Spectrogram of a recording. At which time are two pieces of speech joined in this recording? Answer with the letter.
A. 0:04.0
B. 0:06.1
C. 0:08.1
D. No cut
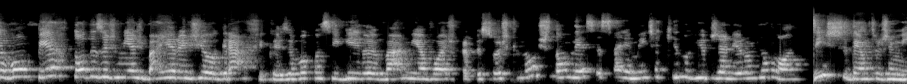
C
